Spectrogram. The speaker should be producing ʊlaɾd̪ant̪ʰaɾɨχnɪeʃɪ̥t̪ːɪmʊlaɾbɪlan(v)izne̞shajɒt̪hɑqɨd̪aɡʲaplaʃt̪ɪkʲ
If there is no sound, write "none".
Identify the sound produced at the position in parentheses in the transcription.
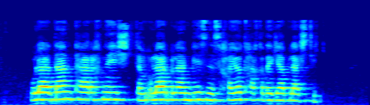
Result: b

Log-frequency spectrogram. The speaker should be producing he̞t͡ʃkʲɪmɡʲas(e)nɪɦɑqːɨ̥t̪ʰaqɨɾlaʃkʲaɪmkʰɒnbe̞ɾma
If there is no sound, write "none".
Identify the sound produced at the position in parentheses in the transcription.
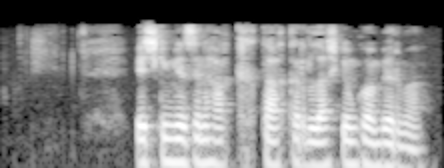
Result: e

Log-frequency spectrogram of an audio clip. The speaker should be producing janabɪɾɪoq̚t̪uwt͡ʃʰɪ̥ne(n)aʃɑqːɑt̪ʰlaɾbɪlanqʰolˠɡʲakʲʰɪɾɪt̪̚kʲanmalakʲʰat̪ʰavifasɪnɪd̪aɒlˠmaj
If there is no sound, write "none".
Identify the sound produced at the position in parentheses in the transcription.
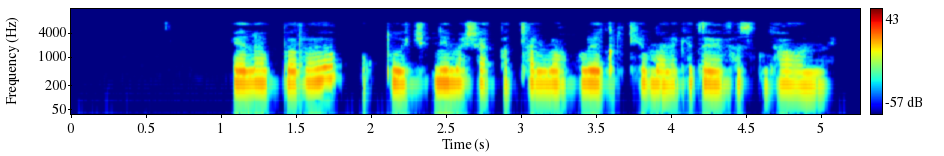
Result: m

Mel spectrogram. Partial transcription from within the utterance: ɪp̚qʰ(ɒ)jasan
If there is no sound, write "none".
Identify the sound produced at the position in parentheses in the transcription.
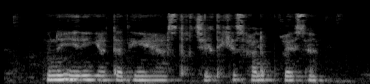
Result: o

